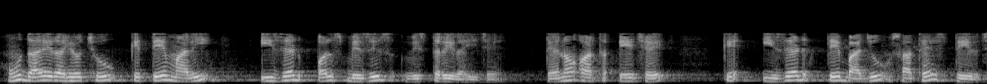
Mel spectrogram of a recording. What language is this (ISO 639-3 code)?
guj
